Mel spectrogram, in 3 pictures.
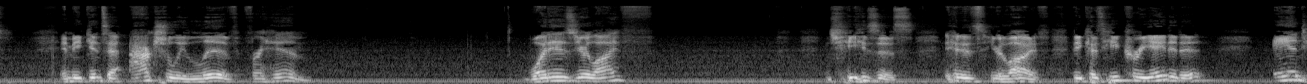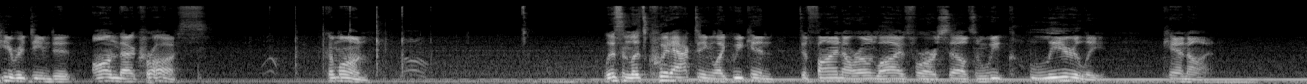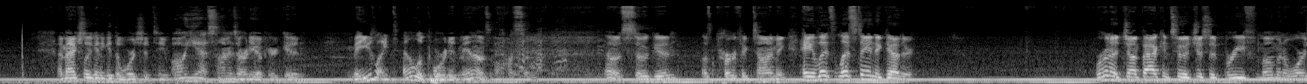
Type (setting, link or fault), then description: setting, outdoors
